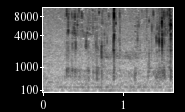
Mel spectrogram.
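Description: Soft, wet chewing of freeze-dried pineapple rehydrated with water in a jar, a quick irregular run of faint squelchy bites and little clicks, with no talking.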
